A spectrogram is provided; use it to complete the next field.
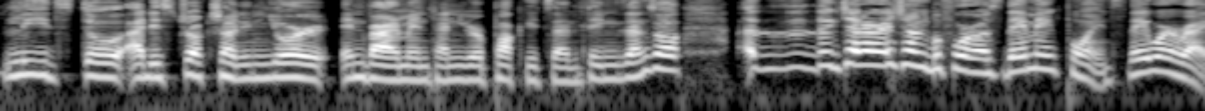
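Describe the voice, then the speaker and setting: A woman with a fairly low voice speaks in an animated tone with very wide pitch swings. The recording is very clean and dry, close with no echo and a silent background. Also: moderate pace. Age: 20s. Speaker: podcast host. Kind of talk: casual monologue.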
